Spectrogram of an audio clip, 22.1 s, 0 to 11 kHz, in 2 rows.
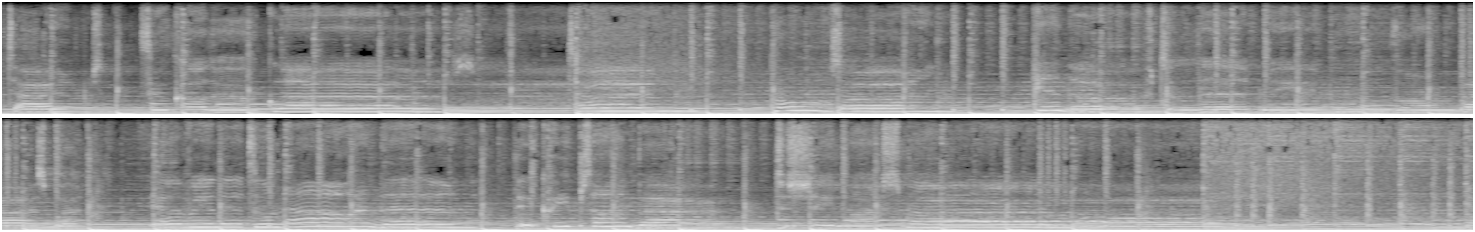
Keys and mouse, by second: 13.5 middle click, 14.1 click, 15.0-16.0 drag, 16.3-21.5 drag, 21.5 shift+d.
